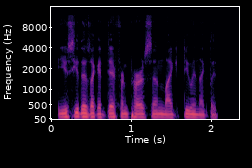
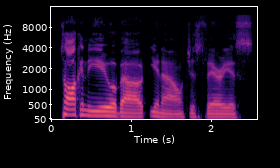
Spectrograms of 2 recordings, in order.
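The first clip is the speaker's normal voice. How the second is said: normal talking voice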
